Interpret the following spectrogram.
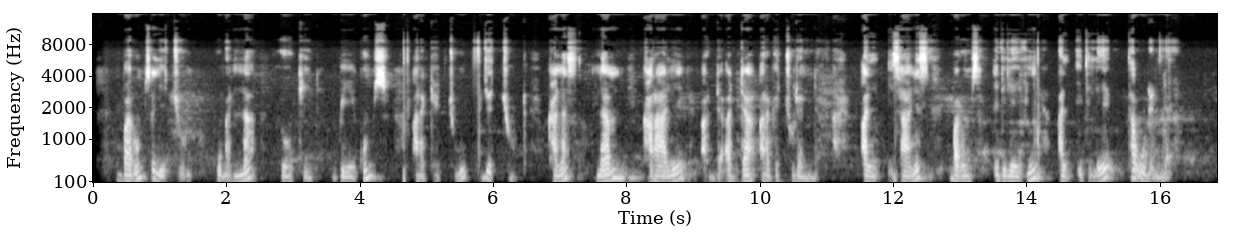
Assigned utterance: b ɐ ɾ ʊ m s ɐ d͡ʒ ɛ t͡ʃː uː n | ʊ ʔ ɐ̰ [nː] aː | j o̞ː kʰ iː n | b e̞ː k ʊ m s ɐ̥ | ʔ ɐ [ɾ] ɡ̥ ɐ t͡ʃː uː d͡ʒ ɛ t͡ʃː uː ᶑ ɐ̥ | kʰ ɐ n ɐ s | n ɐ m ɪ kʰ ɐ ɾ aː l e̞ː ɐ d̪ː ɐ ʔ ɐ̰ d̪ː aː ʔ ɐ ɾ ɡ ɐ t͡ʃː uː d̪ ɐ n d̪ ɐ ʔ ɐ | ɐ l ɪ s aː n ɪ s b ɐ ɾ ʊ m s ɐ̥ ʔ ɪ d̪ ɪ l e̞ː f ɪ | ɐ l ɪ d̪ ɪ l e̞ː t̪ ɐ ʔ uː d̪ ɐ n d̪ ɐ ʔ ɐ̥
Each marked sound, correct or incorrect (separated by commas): correct, correct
